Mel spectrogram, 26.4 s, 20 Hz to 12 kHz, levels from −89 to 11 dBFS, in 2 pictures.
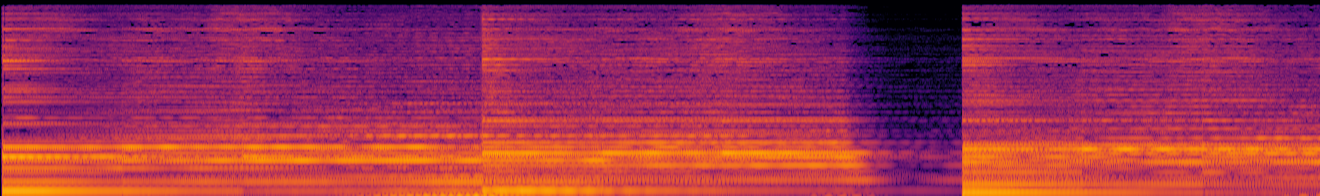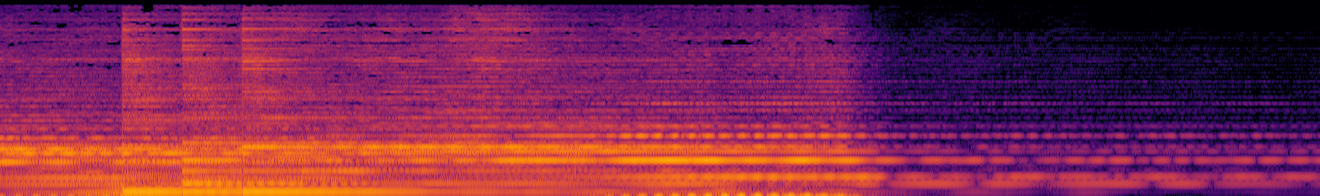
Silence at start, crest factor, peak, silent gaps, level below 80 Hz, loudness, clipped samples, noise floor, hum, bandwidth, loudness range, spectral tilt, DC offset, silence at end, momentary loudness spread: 0 s; 14 dB; 0 dBFS; none; -24 dBFS; -15 LUFS; under 0.1%; -43 dBFS; none; 11.5 kHz; 4 LU; -5 dB/octave; under 0.1%; 0.1 s; 6 LU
